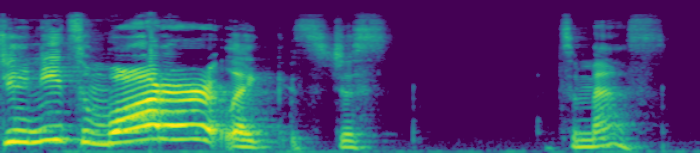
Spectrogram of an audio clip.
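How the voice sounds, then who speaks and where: In a New York accent, a woman speaks with a bright, sharp tone and very wide pitch swings, on a very clean recording with a silent background. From New York (Bronx), Puerto Rican family. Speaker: comedian. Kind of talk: casual chat.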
